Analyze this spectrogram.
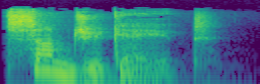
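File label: "subjugate", British English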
